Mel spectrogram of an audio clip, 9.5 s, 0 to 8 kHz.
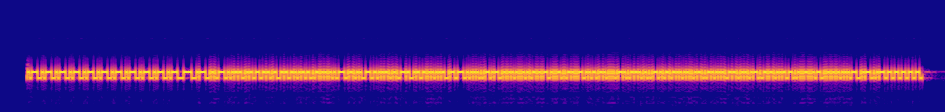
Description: NAVTEX (SITOR-B), 100 baud, 170 Hz shift, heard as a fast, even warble, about 1000 Hz centre. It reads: ZCZC IA91 CONTAINER ADRIFT IN PSN 21-38N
